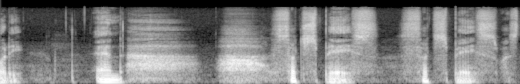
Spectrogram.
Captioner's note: βαθιά εισπνοή και εκπνοή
